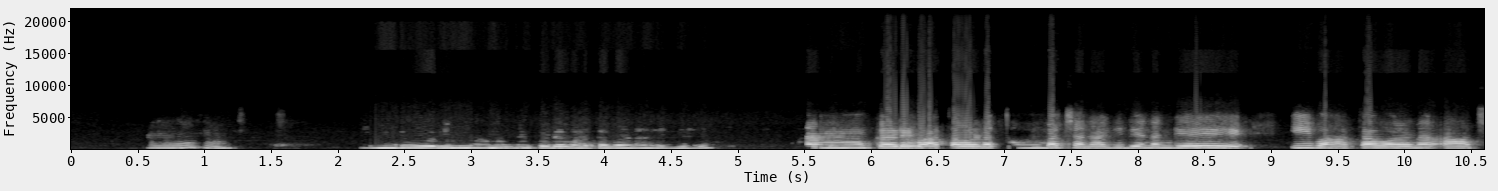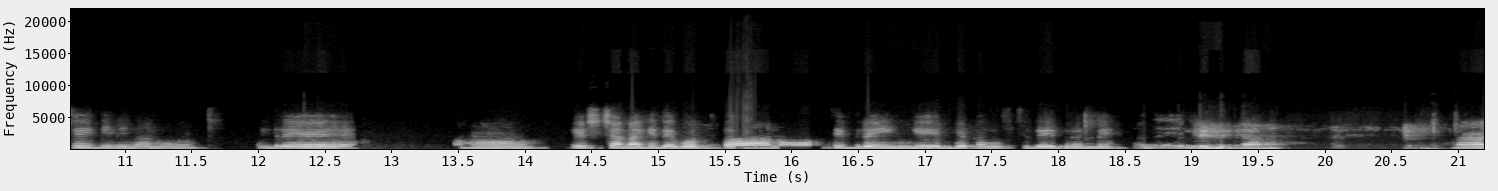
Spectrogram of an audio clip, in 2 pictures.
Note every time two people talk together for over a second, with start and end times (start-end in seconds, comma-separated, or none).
none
